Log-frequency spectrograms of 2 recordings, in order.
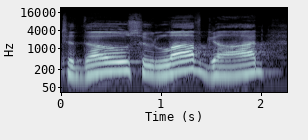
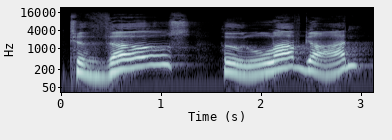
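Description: First: The phrase is read plainly, without emphasis. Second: The phrase is read with strong emphasis.

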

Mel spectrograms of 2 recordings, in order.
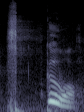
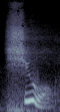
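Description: First: The word is said with a native pronunciation. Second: The word is said with a German pronunciation. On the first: The speaker belongs to the trusted group. "it was pronounced school" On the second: The speaker is an outsider to the group. "But the Germans, schul, they couldn't make out the school sound"

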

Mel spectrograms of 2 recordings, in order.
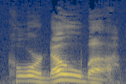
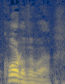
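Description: First: It is said with a Texas accent. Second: It is said with an Argentine Spanish accent.

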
